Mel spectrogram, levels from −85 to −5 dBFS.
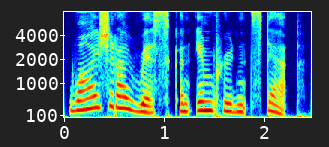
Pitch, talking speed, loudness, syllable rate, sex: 240 Hz, 170 wpm, -16 LUFS, 4.2 syllables/s, female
